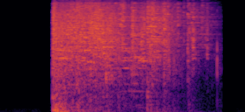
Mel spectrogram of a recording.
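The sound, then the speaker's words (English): A window shatters as someone or something goes out through it: a loud crash of glass bursts in suddenly, bright and hissy, then breaks into scattered tinkling fragments that clatter for about a second and a half before cutting off. No voices. “Someone, or something, went out the window.”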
